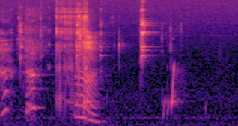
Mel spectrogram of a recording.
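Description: Someone sips water from a glass: a few short, wet slurping draws with squeaky rising and falling tones, a faint clink, then quiet gaps and a small final sip.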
